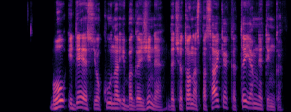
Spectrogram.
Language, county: Lithuanian, Šiauliai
